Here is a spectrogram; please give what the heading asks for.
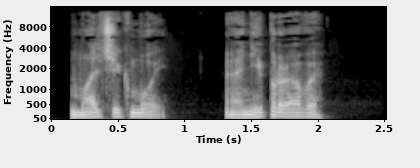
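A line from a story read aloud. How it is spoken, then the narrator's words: Quiet mutter. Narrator (Russian): тихо пробормотал Лагун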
